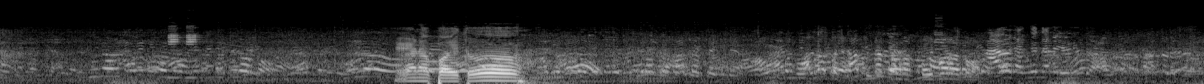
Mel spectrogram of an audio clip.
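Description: Men talk loudly nearby in a crowd outdoors.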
